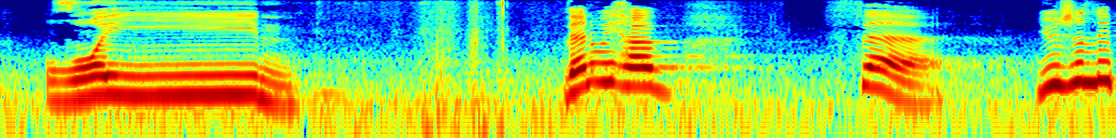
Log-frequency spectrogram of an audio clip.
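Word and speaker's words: غ: Then ghoin is from the throat, but it's closer to the tongue. So we pronounce it strong. Say ghoin.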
